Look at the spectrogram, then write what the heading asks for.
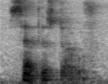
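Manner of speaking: usual speaking voice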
